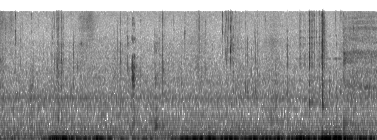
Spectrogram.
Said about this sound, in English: Okay, so you're telling me there's brownie on the inside. Okay. It's definitely got a, chewy centre. Yeah, a solid centre. I tried to, chew straight through the middle. Could not be done.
